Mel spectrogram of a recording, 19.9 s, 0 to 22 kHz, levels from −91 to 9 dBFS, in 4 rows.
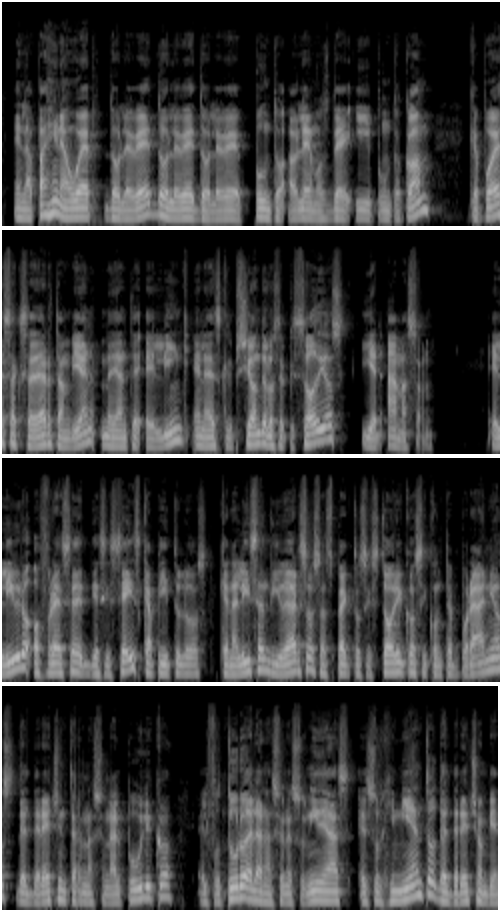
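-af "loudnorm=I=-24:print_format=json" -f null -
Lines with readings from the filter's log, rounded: "input_i" : "-29.6",
"input_tp" : "-11.8",
"input_lra" : "2.2",
"input_thresh" : "-39.8",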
